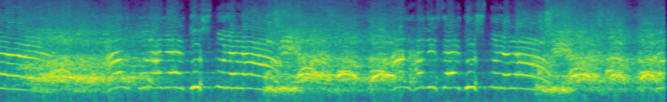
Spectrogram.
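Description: A man's voice chanting in a sung, wavering tune into microphones, with long held notes broken by short pauses.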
